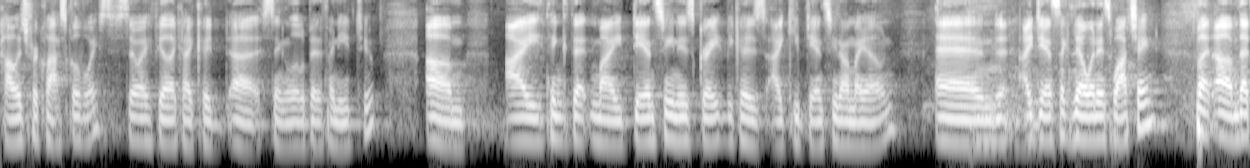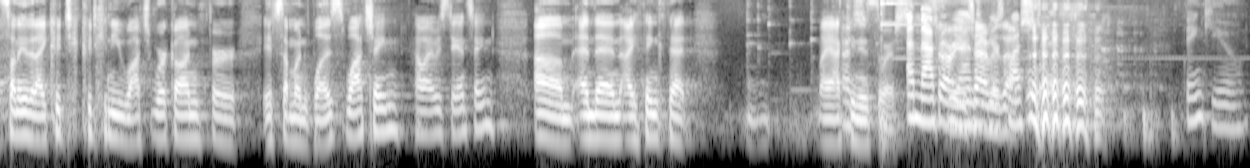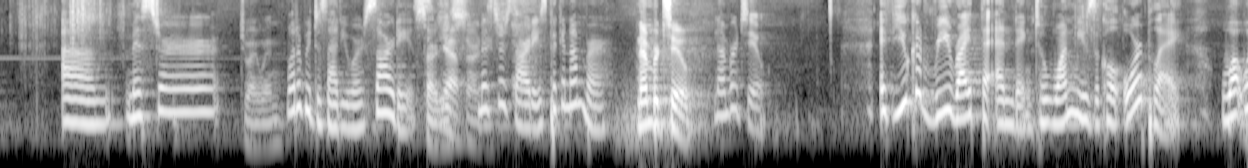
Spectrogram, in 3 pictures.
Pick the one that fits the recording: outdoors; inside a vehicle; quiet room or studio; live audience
live audience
